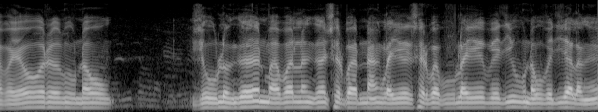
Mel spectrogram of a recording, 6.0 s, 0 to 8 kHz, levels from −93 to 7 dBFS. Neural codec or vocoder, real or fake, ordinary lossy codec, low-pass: none; real; Opus, 64 kbps; 7.2 kHz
